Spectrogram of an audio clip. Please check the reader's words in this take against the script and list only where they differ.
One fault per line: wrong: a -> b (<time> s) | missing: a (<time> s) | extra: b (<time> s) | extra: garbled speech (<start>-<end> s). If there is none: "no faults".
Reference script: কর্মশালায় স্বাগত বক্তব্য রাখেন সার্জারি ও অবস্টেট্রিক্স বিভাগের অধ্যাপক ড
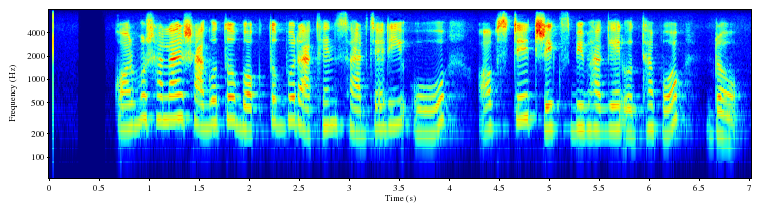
no faults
